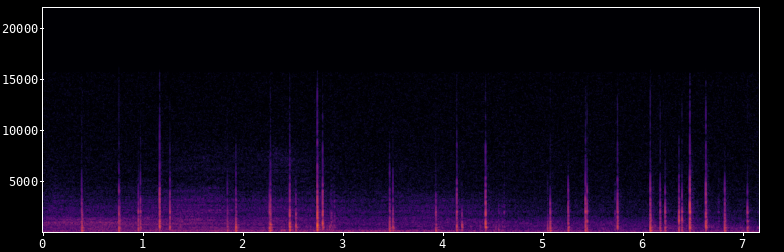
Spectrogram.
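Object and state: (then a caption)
Cardboard tissue box tapped with nails. A small, hollow plaid cardboard tissue box, held in both hands, is tapped with long nails. About 25 slow, irregularly spaced taps sound as sharp, dry clicks that die away almost instantly, each with a light hollow knock around 700 Hz, over a quiet, low background.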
